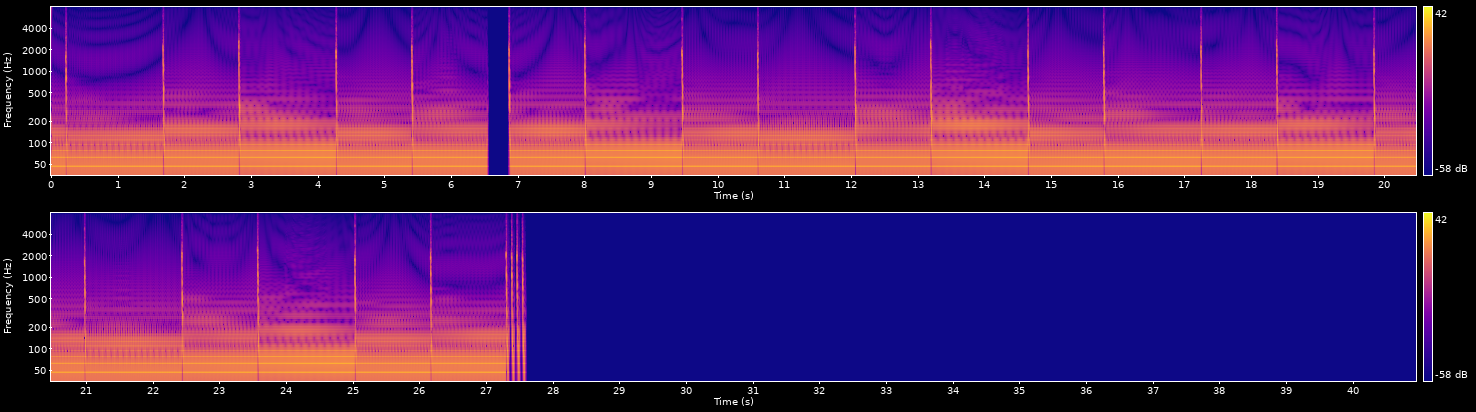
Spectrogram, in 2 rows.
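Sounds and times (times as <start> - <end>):
sub bass: 0.0 - 27.6.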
